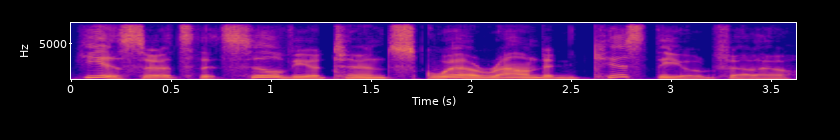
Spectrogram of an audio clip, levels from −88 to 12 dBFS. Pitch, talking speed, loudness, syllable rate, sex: 145 Hz, 200 wpm, -18 LUFS, 5.4 syllables/s, male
